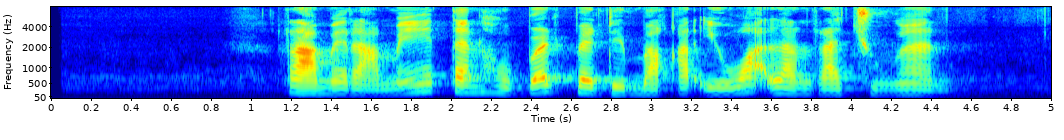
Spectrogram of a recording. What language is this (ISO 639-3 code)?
jav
